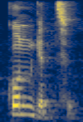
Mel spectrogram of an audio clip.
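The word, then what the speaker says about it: 今月: উচ্চারণটা গাছু হবে না এখানে আবার উচ্চারণটা হবে দেখেন গেছু কোন গেছু কোন গেছু অর্থ হচ্ছে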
